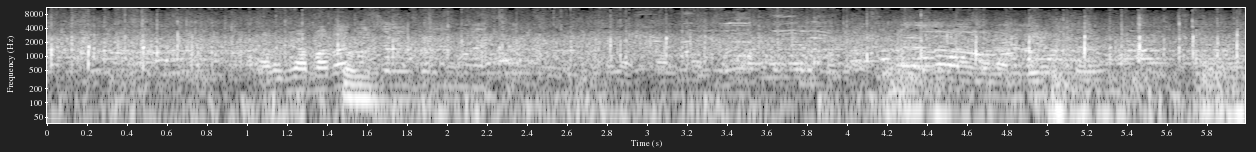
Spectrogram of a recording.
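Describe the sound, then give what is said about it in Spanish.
Sustained crowd applause greets a religious procession with acolytes as it nears a church entrance. The dense clapping stays steady and fairly loud throughout, with voices mixed into the noise. “Aplausos.”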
